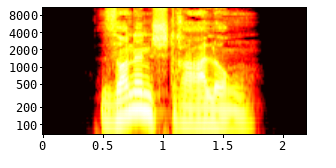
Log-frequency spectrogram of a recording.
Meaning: solar radiation
- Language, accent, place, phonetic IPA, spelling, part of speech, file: German, Germany, Berlin, [ˈzɔnənˌʃtʁaːlʊŋ], Sonnenstrahlung, noun, De-Sonnenstrahlung.ogg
